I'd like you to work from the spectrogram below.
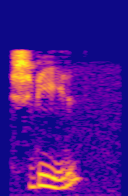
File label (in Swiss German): "schweel", alsace; meteo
